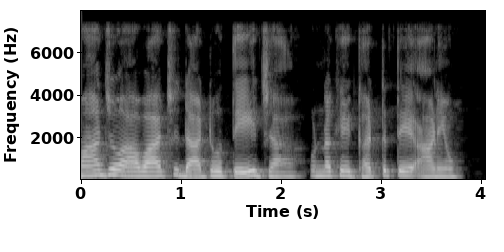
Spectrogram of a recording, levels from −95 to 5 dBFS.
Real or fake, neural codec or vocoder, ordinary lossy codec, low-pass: real; none; none; 7.2 kHz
